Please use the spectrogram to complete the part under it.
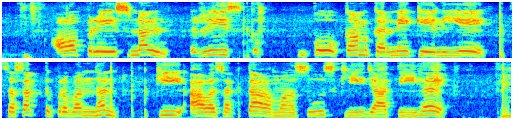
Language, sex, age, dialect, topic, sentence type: Hindi, male, 41-45, Kanauji Braj Bhasha, banking, statement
